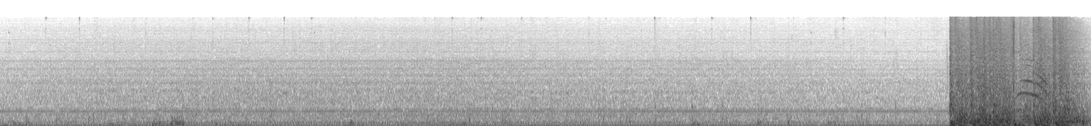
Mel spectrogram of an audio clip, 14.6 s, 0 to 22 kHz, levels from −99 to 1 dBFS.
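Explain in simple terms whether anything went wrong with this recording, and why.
Twice, part of the compressed file was damaged: its bytes were lost, blanked, overwritten or mixed with other data. When the player reached those spots, it could not read the damaged pieces, lost its place, and had to search ahead for the next piece it could read. That is damaged data in a compressed stream. It shows up as two very brief disturbances, each lasting about 30 milliseconds, from 8.26 to 8.29 seconds and from 12.65 to 12.68 seconds.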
